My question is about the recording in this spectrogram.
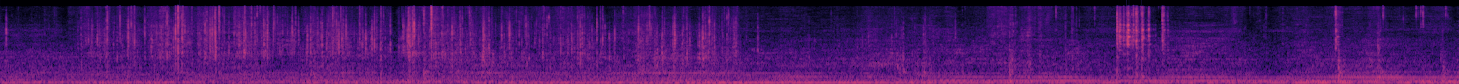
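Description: A plastic bag crinkling and parts being handled in a run of short crackles, over a steady low motor hum.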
